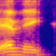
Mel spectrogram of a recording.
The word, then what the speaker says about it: Evie: So in First Lie Wins her name is Eevee. It is okay. My name is I write I spell it the same way, Evie, but I pronounce it EIE.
